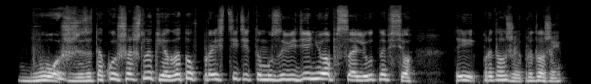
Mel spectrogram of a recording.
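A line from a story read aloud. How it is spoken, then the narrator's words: Plain. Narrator (Russian): сказал он Айе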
